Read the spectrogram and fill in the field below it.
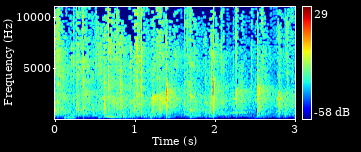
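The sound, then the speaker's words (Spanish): An audience applauds with a dense, steady patter of many hands clapping, moderately loud and sustained for a few seconds, with faint voices mixed in. “Un aplauso, por favor.”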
